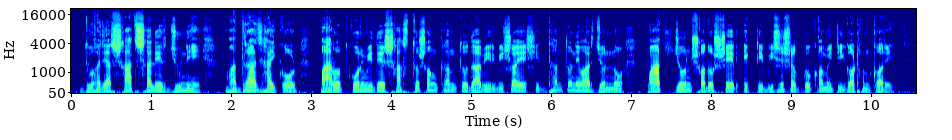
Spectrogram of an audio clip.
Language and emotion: Bengali, neutral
